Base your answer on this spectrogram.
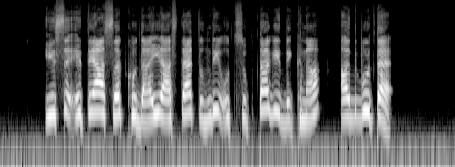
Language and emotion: Dogri, happy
